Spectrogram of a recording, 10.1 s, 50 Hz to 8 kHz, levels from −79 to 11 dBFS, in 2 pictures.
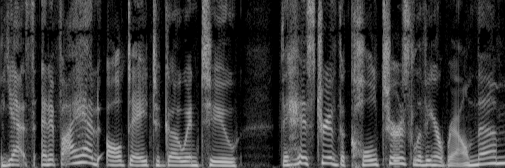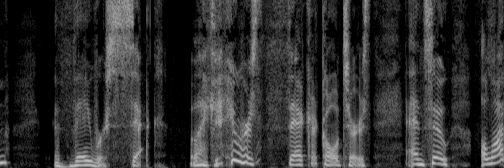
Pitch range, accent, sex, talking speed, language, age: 185-235 Hz, American, female, 180 wpm, English, 40-59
